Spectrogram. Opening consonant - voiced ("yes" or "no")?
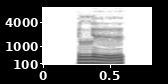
yes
